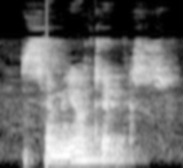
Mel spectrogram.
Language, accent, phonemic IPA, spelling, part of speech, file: English, Southern England, /ˌsɛm.iˈɒt.ɪks/, semiotics, noun, LL-Q1860 (eng)-semiotics.wav
- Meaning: 1. The study of signs and symbols, especially as means of language or communication 2. The study of medical signs and symptoms; symptomatology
